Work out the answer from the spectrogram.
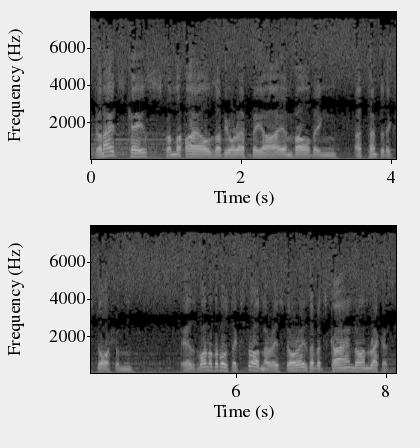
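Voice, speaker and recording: A dull vintage broadcast with music carries a male announcer. His voice is dark and mellow at an ordinary male pitch. He delivers scripted narration gravely and dramatically, in classic 1940s radio style. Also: animated. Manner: grave, dramatic, measured phrasing. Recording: muffled 1940s radio recording.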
